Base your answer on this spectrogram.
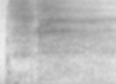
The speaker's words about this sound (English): This is a heavy breather.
